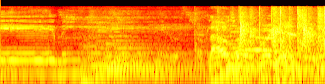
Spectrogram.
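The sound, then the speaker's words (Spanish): A song with sustained, ringing tones is winding down at a show in Havana when a burst of audience applause breaks out, dense clapping filling the final couple of seconds as the last notes fade beneath it. “Aplausos, muy bien.”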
